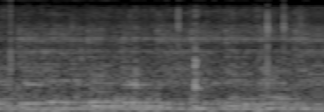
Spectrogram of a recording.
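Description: Eggs fry over hard in a pan with a steady close sizzle and scattered small pops and spits.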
